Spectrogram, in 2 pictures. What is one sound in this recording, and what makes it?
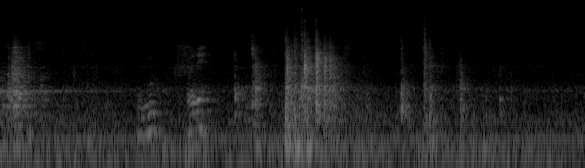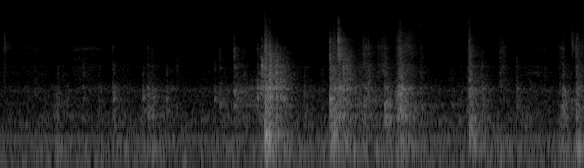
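Metal rods of a foosball table clack and rattle as they are spun.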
